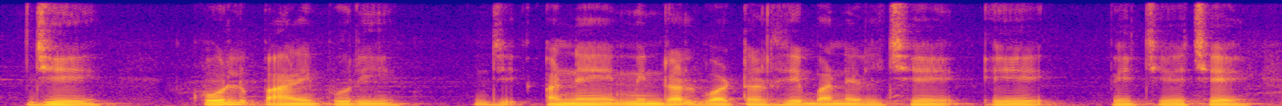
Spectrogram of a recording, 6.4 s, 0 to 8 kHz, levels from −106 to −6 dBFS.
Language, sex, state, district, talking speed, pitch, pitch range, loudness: Gujarati, male, Gujarat, Valsad, 120 wpm, 95 Hz, 95-100 Hz, -19 LUFS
